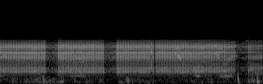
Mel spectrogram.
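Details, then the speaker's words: Portable solar battery radio setup, radio on a power pole connector at about 13.5–14 volts while the panel charges the home-made battery pack: steady raspy buzz with brief dropouts over the receiver, interference from the panel that stops when it is unplugged. "one problem we've got is a lot of the interference we're getting is actually being brought on by the panel I'll try and demonstrate that shortly if you can hear this noise"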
